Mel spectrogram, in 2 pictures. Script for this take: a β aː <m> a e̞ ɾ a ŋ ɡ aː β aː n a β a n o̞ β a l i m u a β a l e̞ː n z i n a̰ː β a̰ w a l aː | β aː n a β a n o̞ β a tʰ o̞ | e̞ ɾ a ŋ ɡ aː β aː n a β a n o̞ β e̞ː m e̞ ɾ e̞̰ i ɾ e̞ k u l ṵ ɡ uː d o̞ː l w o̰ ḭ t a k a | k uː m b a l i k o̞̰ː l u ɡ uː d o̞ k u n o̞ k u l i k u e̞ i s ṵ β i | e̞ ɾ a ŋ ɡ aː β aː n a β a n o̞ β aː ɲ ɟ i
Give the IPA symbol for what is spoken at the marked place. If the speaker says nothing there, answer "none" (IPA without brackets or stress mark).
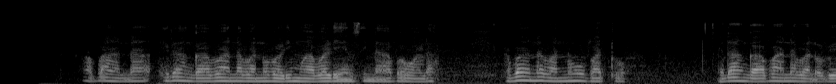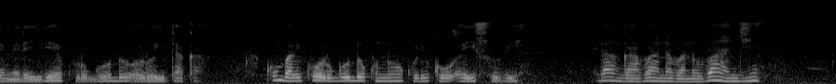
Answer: n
